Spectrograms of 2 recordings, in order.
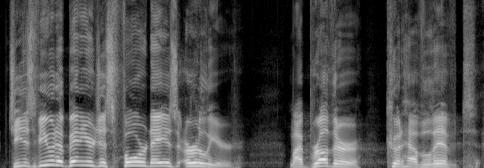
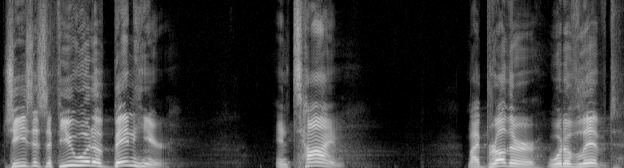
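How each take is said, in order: First: Pleading sister. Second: Said in the usual way. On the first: Retold or imitated. Preacher voicing Mary's grief to Jesus, a mild pleading sister. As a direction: plead as the grieving sister would. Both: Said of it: "Both of the sisters made the claim".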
